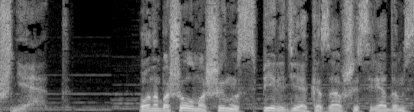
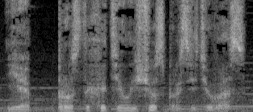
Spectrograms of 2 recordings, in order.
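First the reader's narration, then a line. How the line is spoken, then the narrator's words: Hesitant mumbling. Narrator (Russian): начал кое-как мямлить он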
